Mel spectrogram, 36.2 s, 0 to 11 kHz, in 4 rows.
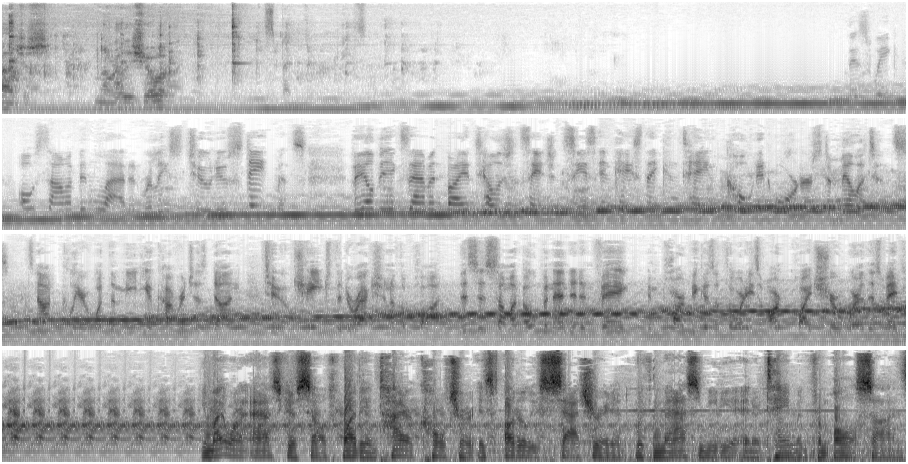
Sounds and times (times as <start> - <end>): Speech: 0.0 - 1.8, 2.6 - 3.0, 8.5 - 36.1
Music: 0.0 - 36.1.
